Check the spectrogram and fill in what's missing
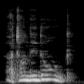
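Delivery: high, loud outcry; exclaimed interruption. A narrator's reading. Monsieur Gachard breaking into the hearing, loud exclamation. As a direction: burst in to halt everything. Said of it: "s'écria monsieur Gachard".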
